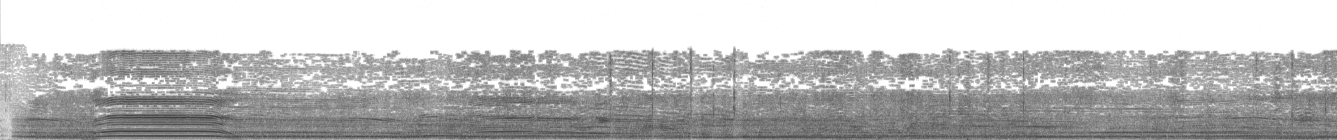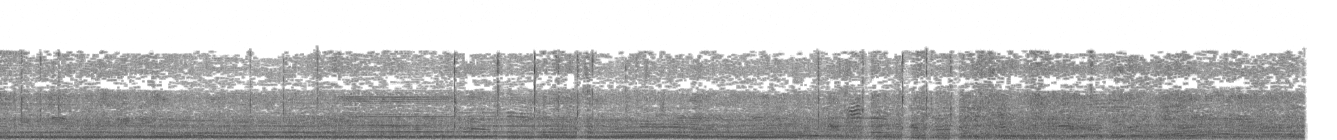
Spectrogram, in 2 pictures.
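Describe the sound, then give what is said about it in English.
A large crowd roars continuously at a live event, the first show in a new building, captured in a cell phone video, with cheering, shouting and excited screams blending into a loud, dense wall of noise that barely lets up. “A lot of people took cell phone videos to show what the crowd uh, was feeling, but I just I just grabbed one again, courtesy of the DVD Freak on YouTube.”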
